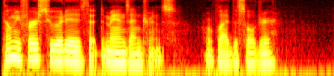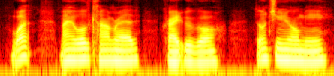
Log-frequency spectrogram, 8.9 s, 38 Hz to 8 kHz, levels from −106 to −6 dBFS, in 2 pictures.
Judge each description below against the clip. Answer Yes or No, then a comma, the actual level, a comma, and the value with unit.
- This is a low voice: Yes, low, 115 Hz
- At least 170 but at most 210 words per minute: No, average, 150 wpm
